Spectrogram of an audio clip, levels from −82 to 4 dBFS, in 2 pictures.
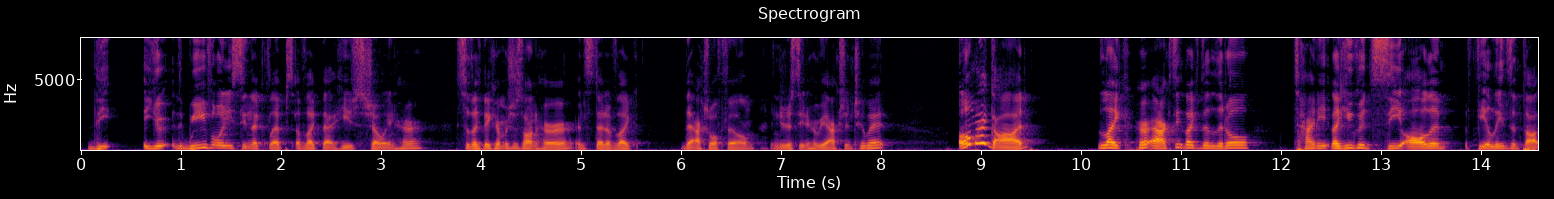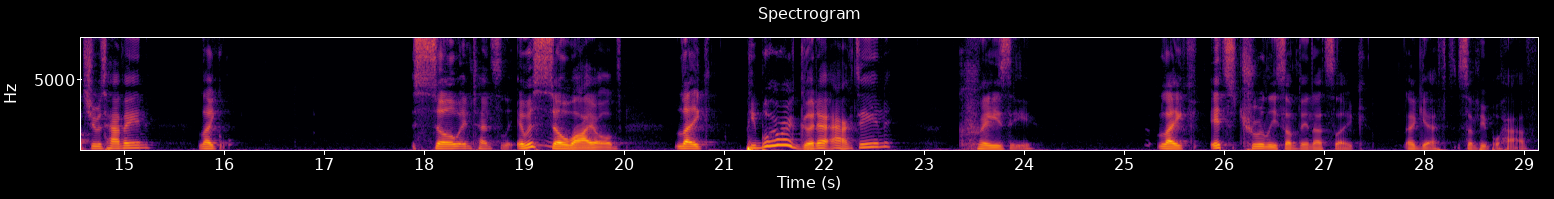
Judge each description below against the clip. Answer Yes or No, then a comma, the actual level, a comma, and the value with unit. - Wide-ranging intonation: Yes, wide, 7.0 semitones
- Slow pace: No, average, 165 wpm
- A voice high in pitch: No, low, 135 Hz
